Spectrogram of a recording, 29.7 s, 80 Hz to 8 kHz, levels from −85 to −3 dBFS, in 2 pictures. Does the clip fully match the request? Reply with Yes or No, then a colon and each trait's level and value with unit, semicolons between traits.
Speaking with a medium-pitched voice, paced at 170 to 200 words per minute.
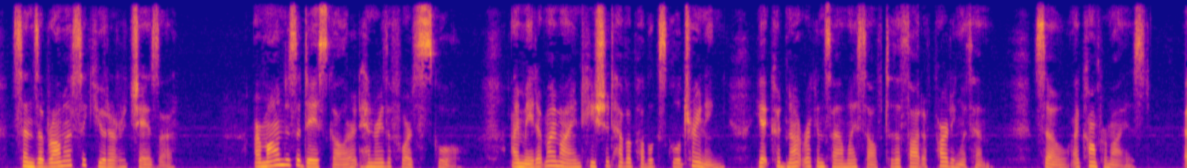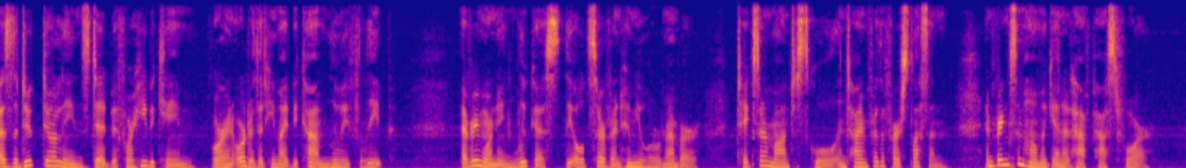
Yes: medium, 165 Hz; average, 175 wpm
